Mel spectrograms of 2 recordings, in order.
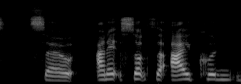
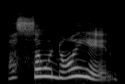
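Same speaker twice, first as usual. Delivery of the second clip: slow, higher-pitched exasperation; exasperated; 8 semitones higher, 4 dB louder, slower than usual. Real, not acted. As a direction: draw out the complaint, pitched up. Venting at own forgiving nature.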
